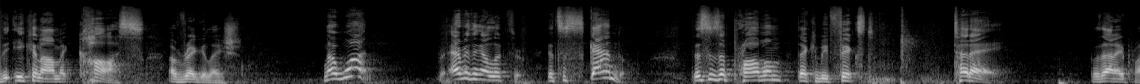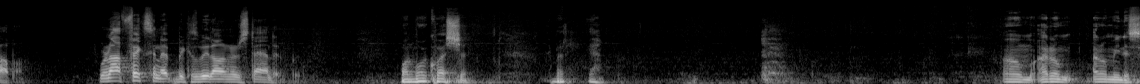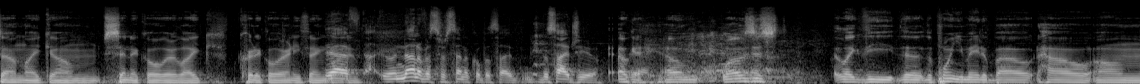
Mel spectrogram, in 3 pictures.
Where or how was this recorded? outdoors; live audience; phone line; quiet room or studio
live audience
